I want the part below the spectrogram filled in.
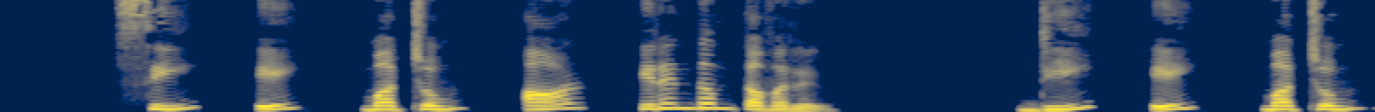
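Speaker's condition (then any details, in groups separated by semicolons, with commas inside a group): No condition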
